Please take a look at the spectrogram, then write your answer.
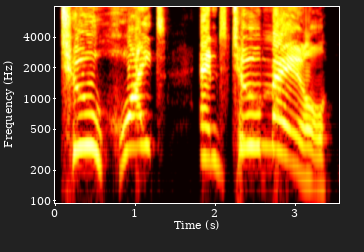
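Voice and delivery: milk each word of the headline in disbelief; mock headline reading. Reading the army headline to viewers, slow mocking disbelief.

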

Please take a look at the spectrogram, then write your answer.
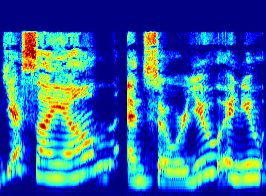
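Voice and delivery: usual speaking voice

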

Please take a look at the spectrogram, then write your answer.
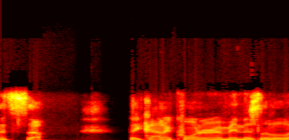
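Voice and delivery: ordinary talk, nothing marked

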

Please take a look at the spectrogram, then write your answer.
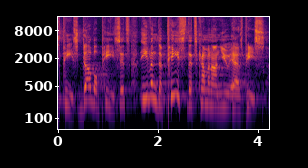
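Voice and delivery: loud, high full-force preaching; fiery preaching. Acted. Pastor driving the point home to church, loud fiery preaching. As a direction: build the congregation up with fire.

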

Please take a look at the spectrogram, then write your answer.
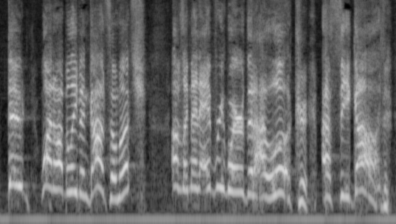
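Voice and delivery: a pastor gone fully overboard with joy, shouting to a coworker; excited preaching. Retold or imitated. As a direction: preach it at full blast, carried away. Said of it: "I was all excited".

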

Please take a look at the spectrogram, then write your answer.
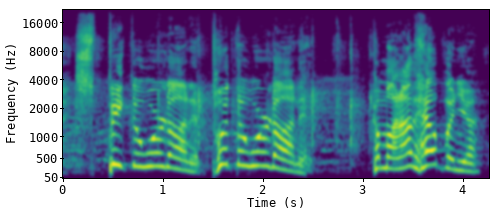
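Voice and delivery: rising pulpit exhortation; forceful, high-energy sermon voice; impassioned preaching. Real, not acted. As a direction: urge the congregation with driving emphasis.

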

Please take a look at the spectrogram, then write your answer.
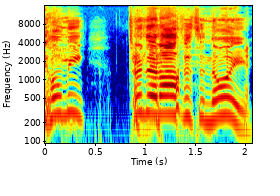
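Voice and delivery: high, loud mock complaint; complaining rat. Rat objecting to the vacuum noise, hammed-up annoyance. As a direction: yell like a peeved little homie.

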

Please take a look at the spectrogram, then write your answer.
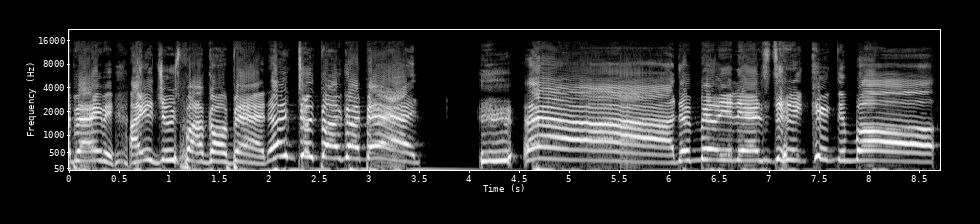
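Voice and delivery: high whiny baby wail, mocking; mocking crybaby voice. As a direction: squeal it like a bawling toddler. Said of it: "we cry for mommy now".

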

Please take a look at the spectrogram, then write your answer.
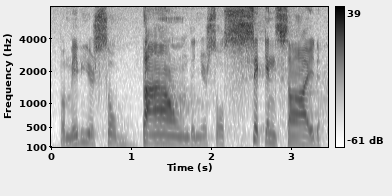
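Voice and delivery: ordinary delivery

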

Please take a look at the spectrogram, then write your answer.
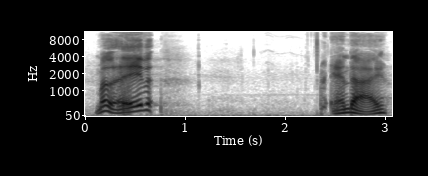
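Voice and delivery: high, rising mock exclamation; put-on catchphrase voice. Storyteller playfully echoing his own mention of his wife, mock exclamation. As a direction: crow it as a silly catchphrase.

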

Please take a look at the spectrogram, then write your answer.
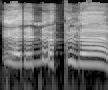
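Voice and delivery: loud, high, drawn-out yell; re-enacted shout. Audience member asks the stage about the keys, yelling. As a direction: holler it slowly as into a microphone. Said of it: "jeg roper da inn i mikrofonen".

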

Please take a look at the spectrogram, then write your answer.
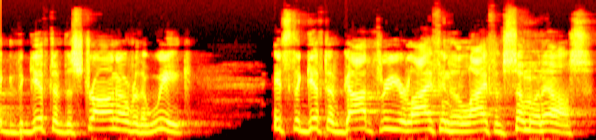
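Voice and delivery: ordinary delivery

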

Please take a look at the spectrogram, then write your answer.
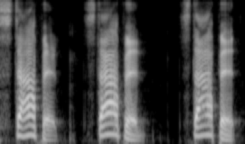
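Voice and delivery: high, repeated plea, imitating a wife; Missus Hart. Wife repeating herself at her choking husband, high-pitched imitation. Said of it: "over and over and over".

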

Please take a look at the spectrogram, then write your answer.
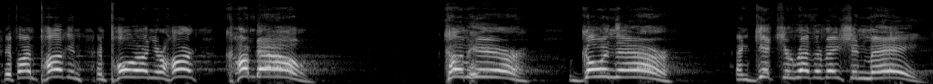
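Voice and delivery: loud, high, driving preacher delivery; full-force preaching. Acted. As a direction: preach it at a shout, urgent and relentless.

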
